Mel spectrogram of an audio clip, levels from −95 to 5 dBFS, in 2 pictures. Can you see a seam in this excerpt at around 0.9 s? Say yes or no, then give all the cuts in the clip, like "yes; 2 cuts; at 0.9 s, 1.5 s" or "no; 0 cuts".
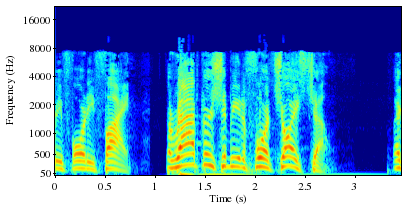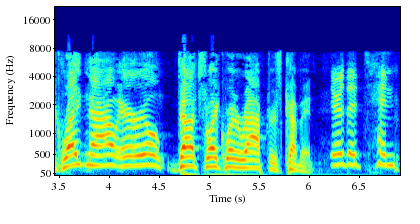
yes; 2 cuts; at 0.9 s, 3.3 s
